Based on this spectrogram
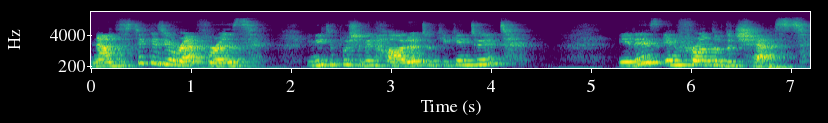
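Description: In a room with audible echo, a woman with a high pitch and an upbeat tone talks at a moderate pace, her intonation lively and broken by long, frequent pauses. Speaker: pilates instructor. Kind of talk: live-led workout instruction, counting reps and cueing breath. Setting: live stream. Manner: encouraging and upbeat, rhythmic countdowns with frequent praise; directive, short imperative cues paced to movement. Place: home room.

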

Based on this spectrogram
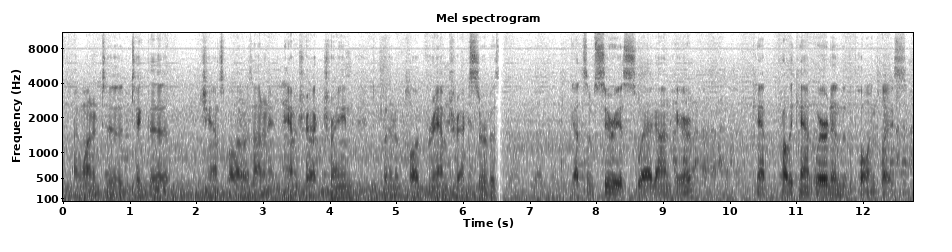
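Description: Against loud background noise, a man speaks at a moderate pace with a dry sound and no echo. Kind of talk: casual vlog chat. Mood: upbeat, relaxed. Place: train. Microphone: webcam.

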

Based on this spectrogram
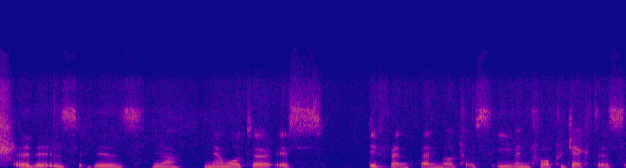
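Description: A woman speaks fairly slowly in a fairly low, dark, mellow voice that is somewhat breathy, with fairly even intonation. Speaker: human design analyst. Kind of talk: casual interview conversation. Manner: gentle; halting, searching for words.

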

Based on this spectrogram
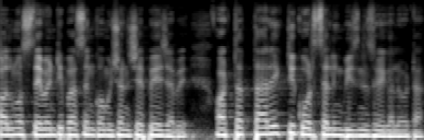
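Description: Fairly even in intonation, a man speaks at a fairly high pitch with a dark, mellow tone. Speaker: content creator and course co-founder. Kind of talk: presentation to audience.

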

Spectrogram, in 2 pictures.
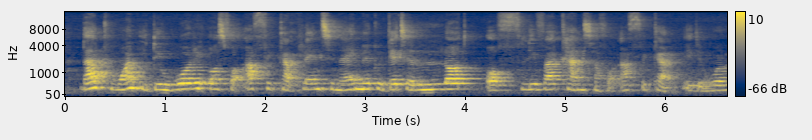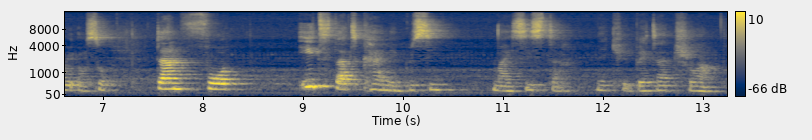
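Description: Audible room echo surrounds a woman's medium-pitched voice. She keeps a moderate pace, with ordinary pitch variation and big swings in loudness. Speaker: medical doctor. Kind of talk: health education talk to camera. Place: studio.

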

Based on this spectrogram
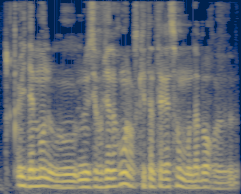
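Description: A man talks with ordinary pitch movement. Background noise is clearly audible behind him. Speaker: bookshop event host. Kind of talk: interview. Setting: stage with audience. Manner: halting.

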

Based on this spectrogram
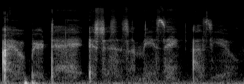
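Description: A woman is whispering. Her pace is moderate. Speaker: ASMR content creator. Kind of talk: ASMR clothing try-on haul. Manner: whispered. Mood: cheerful, playful. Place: home room. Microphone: studio mic.

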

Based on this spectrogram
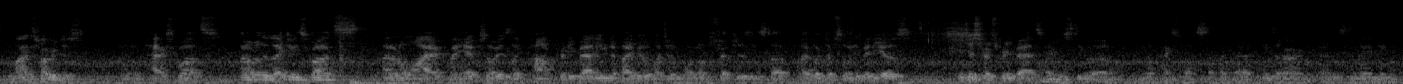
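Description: A man races along at a very fast pace while loud background noise plays. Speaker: interviewee. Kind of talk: interview answer. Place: meeting room. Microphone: camera far.

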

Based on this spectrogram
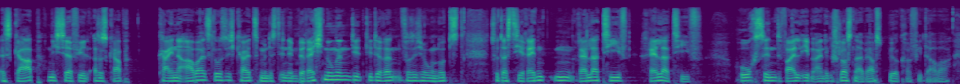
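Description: A man's pitch rises and falls in an ordinary way as he talks at a moderate pace, and the background stays quiet. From Thuringia, Saalfeld; Thuringia. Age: 40s. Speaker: parliamentary candidate; candidate. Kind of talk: radio panel debate. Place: studio.

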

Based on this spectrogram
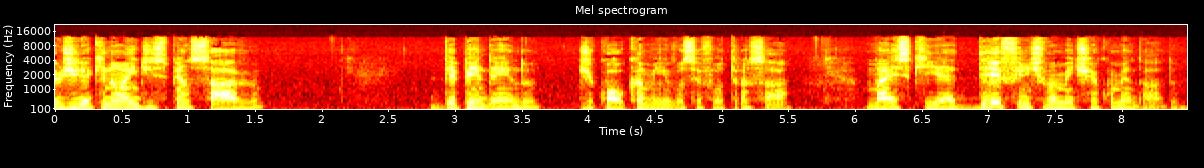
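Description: A man talks at a medium pitch with ordinary variation, somewhat breathy. The sound is dry, with no echo. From Brazil. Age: 20s. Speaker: university student; interviewee. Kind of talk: interview. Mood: relaxed, friendly. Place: car. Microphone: phone near.

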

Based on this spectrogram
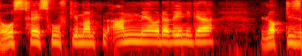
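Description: Speaking at a fairly quick pace, a man is heard. His tone is dark and mellow. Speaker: film review youtuber. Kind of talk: film review commentary. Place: home room.

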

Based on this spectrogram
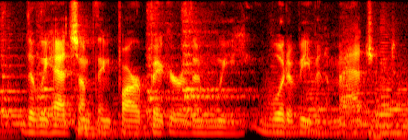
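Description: A man talks at a moderate pace. Clear music runs behind his words. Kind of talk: interview answer. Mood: fond, amused reminiscing. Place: home room.

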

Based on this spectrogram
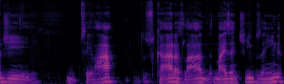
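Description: A man speaks with a Brazilian accent. The background is quiet. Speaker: music producer and DJ mentor; DJ mentor. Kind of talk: live stream talk. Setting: Instagram live. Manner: casual, slangy. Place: studio. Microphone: phone near.

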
